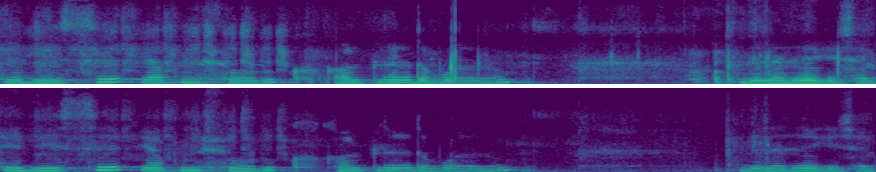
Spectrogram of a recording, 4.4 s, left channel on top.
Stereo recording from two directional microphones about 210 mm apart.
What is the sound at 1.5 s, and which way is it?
Speech, 35° right (ahead or behind).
